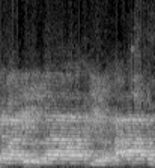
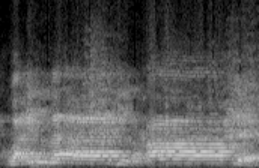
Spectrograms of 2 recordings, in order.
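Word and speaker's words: ولله الحمد: itu di apa diqolqolahkan Jadi bukan Walillah HAM kan Apalagi huruf h-nya dipanjangkan walillahilhamd itu akan merubah makna dari takbir tersebut jadi jadi dari kalimat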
